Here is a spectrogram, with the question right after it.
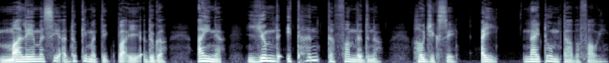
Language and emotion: Manipuri, sad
